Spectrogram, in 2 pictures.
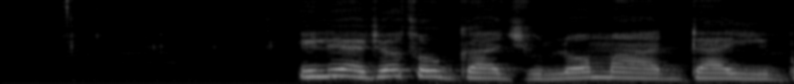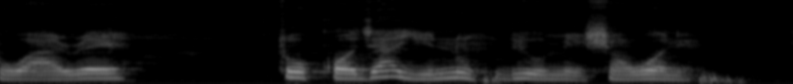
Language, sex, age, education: Yoruba, female, 15-29, tertiary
